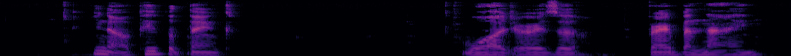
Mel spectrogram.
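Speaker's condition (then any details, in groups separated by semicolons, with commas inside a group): Multiple sclerosis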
